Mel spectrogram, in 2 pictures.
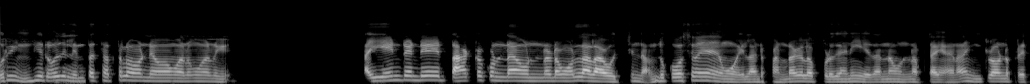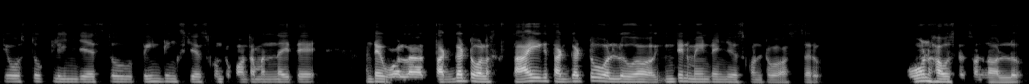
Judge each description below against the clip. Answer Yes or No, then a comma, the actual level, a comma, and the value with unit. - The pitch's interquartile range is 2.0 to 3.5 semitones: No, average, 4.6 semitones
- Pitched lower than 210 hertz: Yes, low, 135 Hz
